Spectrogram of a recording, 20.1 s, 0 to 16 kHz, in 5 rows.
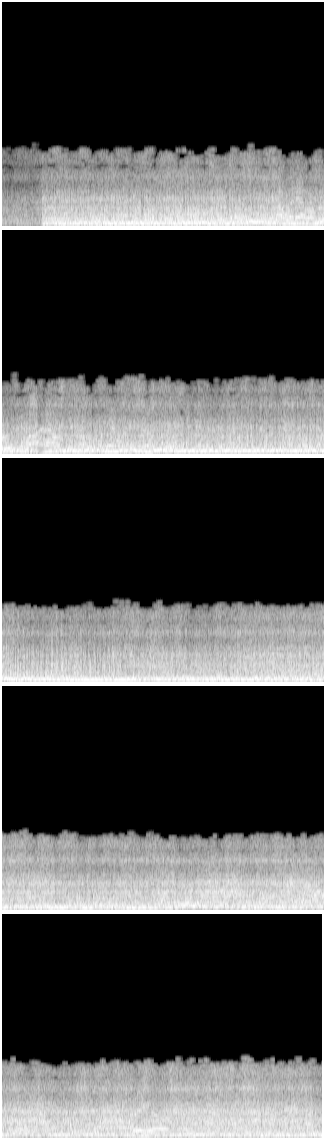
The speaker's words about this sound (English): about 30 minutes ago, we had an overflight of some pretty big helicopters, and I managed to get some film of it.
